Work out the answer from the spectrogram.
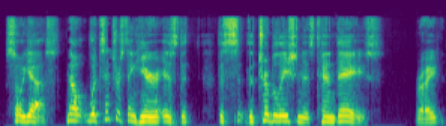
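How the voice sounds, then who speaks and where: A man's voice: on the high side, unhurried. A man in his fifties, a pastor leading a Bible study over a video call from home, who often restarts his sentences and keeps asking "right?". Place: room at home. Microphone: webcam on a video call.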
